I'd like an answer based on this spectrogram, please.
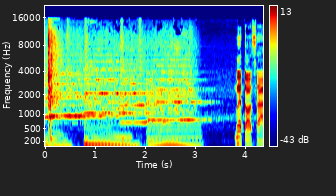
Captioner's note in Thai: ปรบมือ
